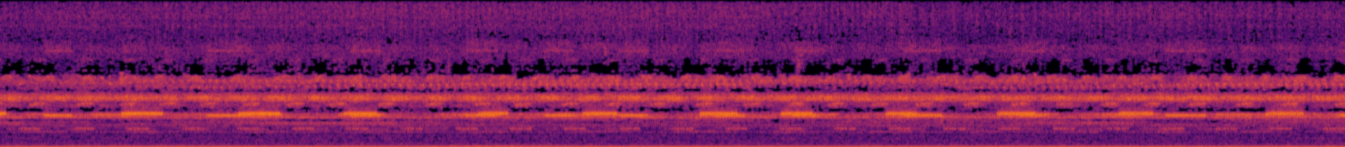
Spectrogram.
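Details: Evening park ambience of many crickets, layered high-pitched trills held constant while a lower, softer chirp pulses in short regular beats, with a quiet low rumble underneath.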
